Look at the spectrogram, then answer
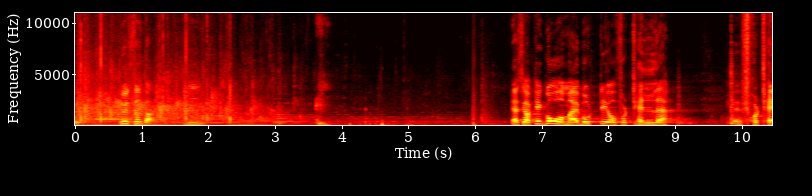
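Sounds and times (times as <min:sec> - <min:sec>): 
audience applause: 0:00.0 - 0:04.9
speech: 0:00.7 - 0:02.0, 0:06.6 - 0:09.1, 0:09.9 - 0:10.4.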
